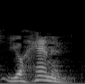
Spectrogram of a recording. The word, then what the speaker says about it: Yohanan: John was his Hebrew name. It's pronounced Yohanan.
